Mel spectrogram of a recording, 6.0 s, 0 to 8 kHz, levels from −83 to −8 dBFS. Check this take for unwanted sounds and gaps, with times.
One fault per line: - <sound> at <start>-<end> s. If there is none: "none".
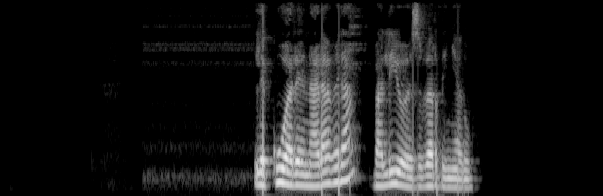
none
